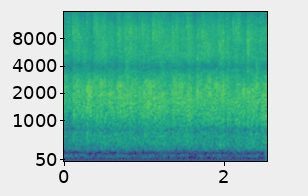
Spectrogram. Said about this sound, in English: Neighborliness abounds, and we need a round of applause for that.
